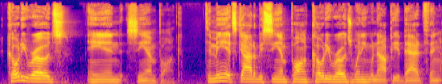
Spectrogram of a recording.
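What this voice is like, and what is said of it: Strained, fading hoarse voice. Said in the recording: “I'm losing my voice.”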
